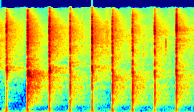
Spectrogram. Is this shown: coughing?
no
